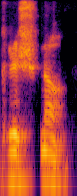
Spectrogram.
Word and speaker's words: Krishna: Rana run this knob below there is a DOT right so it should be pronounced like Krishna right now so and it should be given a little longer pronunciation so after much settlement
